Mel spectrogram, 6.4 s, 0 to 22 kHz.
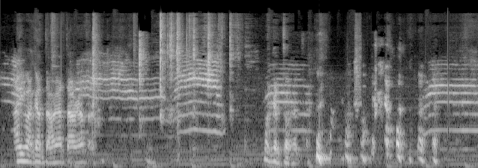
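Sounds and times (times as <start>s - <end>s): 
cat meowing: 0.0s - 4.3s, 5.6s - 6.3s
people chatting: 0.2s - 1.4s, 3.5s - 5.4s
speech: 0.2s - 1.5s, 3.5s - 6.0s
laughter: 3.6s - 6.2s.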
